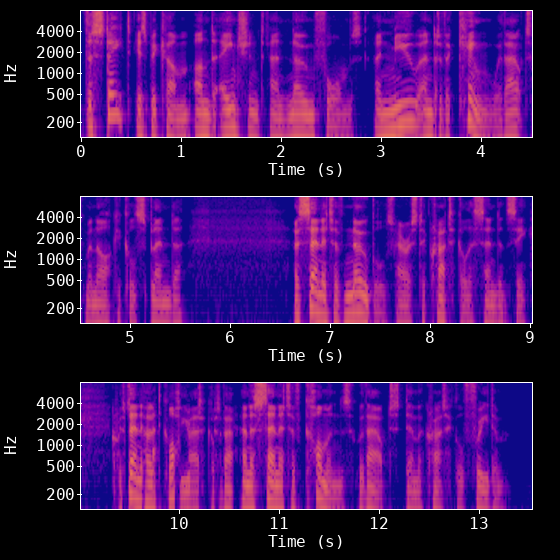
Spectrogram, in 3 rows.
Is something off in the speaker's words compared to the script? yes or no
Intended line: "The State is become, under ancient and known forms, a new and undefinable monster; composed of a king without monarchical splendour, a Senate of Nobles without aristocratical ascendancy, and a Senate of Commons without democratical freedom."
yes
